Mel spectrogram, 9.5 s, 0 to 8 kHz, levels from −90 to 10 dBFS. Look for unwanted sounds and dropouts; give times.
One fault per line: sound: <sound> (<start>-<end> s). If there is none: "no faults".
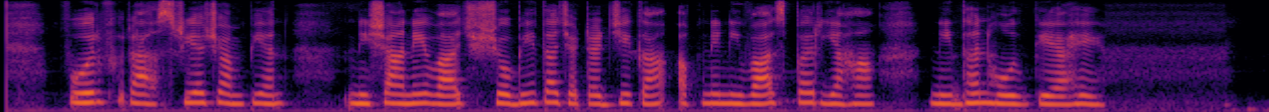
no faults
